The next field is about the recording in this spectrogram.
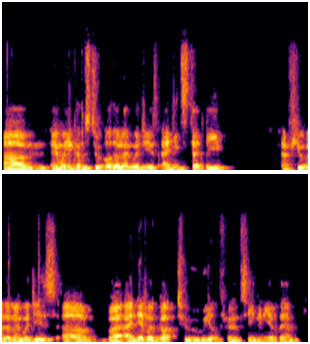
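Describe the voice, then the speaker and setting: A young man, a native French speaker with a French accent, answering a podcast host's questions in a thoughtful, measured way. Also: medium pitch, reverberant, poor audio. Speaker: podcast guest. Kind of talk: casual podcast interview.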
